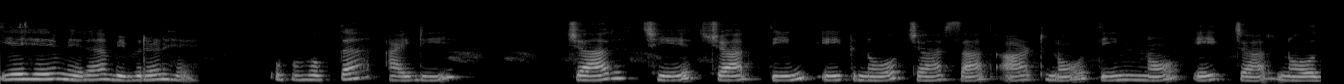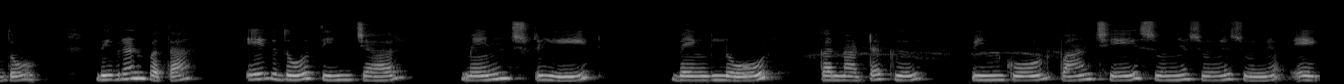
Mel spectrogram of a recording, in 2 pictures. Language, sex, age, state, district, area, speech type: Hindi, female, 45-60, Madhya Pradesh, Chhindwara, rural, read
